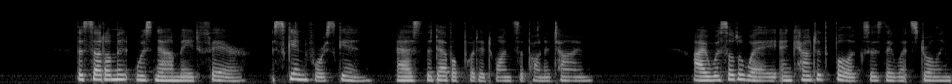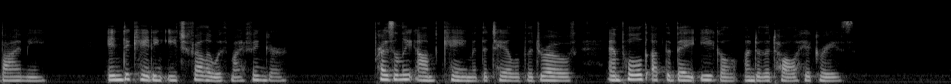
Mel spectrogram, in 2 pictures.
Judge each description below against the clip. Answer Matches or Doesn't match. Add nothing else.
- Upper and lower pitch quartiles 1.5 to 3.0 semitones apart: Matches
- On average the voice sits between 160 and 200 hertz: Matches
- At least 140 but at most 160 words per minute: Doesn't match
